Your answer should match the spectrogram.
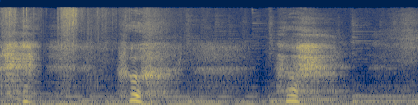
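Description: Out-of-breath man laughing and blowing out a 'whew' after a hard uphill climb, over steady background music.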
